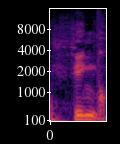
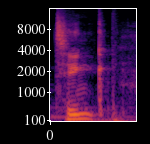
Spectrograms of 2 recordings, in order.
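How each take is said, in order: First: The word starts with a soft TH sound. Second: The word starts with a hard T sound.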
